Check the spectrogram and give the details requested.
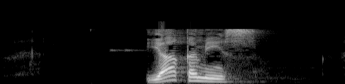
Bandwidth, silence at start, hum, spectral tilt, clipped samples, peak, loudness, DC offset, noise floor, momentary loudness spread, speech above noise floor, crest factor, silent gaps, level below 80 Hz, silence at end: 8 kHz; 1.45 s; none; -7.5 dB/octave; under 0.1%; 0 dBFS; -15 LUFS; under 0.1%; -66 dBFS; 13 LU; 52 dB; 18 dB; none; -64 dBFS; 0.9 s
